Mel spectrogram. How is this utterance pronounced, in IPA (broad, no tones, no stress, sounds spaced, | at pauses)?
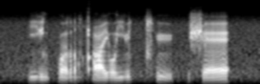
j i lʲ p ɔ r qʼ ø j o j y t t͡sʼ y | ʃ ɛ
